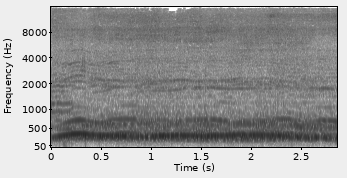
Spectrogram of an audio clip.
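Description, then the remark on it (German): Several children hum together in a steady, sustained buzz, imitating a bee's drone, loud, with a slight rise in pitch at the start and no words spoken. “Plötzlich hört sie ein Summen. Wer könnte das sein? Eine Biene. Zuerst leise und dann immer lauter. Könnt ihr mal summen für mich?”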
